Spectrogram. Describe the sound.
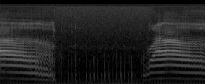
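A kitten meowing: two long, drawn-out, high meows, clear and alone, separated by a softer, rapidly pulsing sound.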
